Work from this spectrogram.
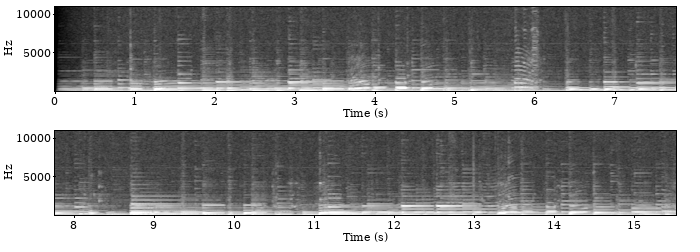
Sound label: Three Guitar Rag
